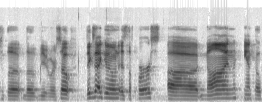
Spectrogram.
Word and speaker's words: Zigzagoon: So, Zigzagoon.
